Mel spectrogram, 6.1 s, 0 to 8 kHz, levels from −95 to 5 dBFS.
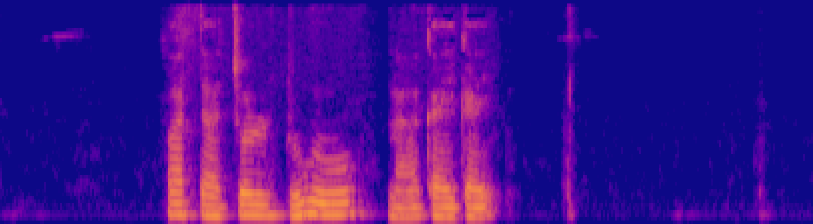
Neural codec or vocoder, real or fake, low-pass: none; real; 7.2 kHz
